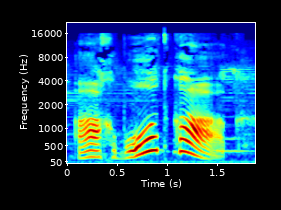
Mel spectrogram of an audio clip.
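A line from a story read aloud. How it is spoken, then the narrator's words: Thoughtful. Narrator (Russian): задумчиво проговорил Хануман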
